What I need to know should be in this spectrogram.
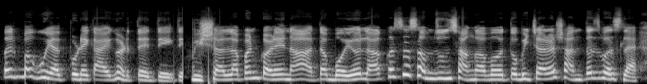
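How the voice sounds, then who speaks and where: A woman's voice: a little high, expressive, moderate pace. A woman doing a voice-over retelling of a TV serial episode, chatty and addressing viewers directly. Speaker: storyteller reviewing a TV serial.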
